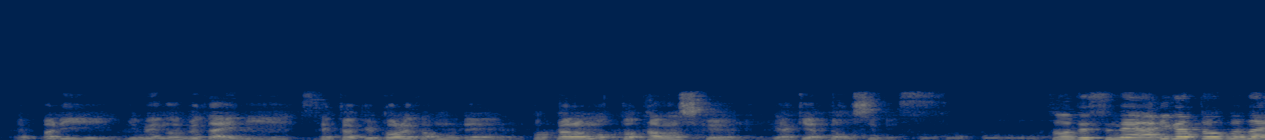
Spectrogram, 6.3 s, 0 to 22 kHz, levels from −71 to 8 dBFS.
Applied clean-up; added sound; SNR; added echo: neural separator model SepFormer DNS4.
